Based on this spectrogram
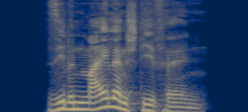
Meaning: dative plural of Siebenmeilenstiefel
- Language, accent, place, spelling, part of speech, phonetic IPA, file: German, Germany, Berlin, Siebenmeilenstiefeln, noun, [ziːbn̩ˈmaɪ̯lənˌʃtiːfl̩n], De-Siebenmeilenstiefeln.ogg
